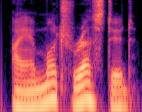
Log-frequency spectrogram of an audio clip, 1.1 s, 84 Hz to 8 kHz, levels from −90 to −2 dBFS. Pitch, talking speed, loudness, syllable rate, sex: 110 Hz, 225 wpm, -15 LUFS, 5.7 syllables/s, male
